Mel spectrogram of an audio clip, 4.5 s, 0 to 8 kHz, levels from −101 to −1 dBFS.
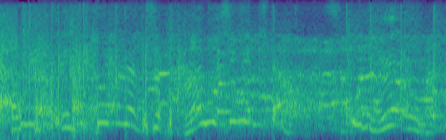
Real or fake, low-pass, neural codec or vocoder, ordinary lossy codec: fake; 7.2 kHz; codec, 16 kHz in and 24 kHz out, 1 kbps, XY-Tokenizer; Opus, 24 kbps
